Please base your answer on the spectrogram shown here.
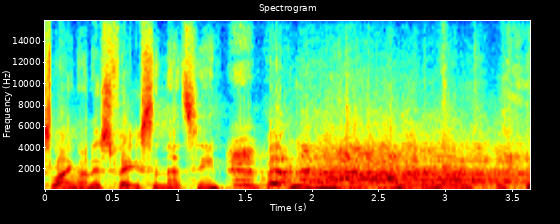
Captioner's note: laughter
